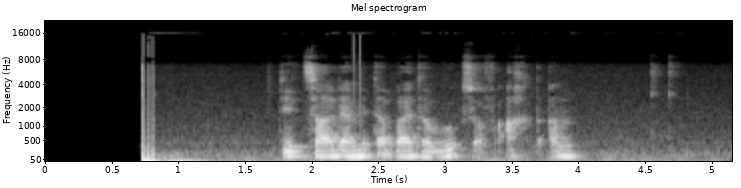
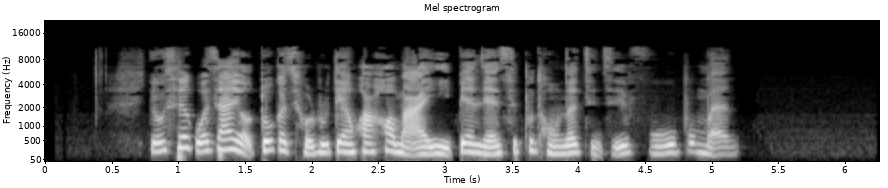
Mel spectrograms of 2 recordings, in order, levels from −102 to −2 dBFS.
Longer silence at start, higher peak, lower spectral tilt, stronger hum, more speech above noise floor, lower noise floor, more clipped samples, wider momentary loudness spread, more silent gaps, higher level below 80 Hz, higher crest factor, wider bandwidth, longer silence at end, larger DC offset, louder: about the same, 0.7 s vs 0.8 s; about the same, -2 dBFS vs 0 dBFS; first, -7 dB/octave vs -5.5 dB/octave; neither; second, 28 dB vs 54 dB; second, -43 dBFS vs -70 dBFS; neither; first, 13 LU vs 7 LU; neither; first, -32 dBFS vs -54 dBFS; about the same, 16 dB vs 16 dB; second, 7.8 kHz vs 11.5 kHz; second, 0.9 s vs 1.1 s; neither; about the same, -17 LUFS vs -16 LUFS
